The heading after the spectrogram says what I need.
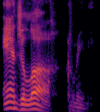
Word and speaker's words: Angela Carini: I said Angelina Carini. It's Angela Carini.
